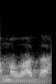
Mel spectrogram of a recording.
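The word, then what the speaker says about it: Amavata: rheumatoid arthritis or vadaka or amawada as it is pronounced in Ayurveda.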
